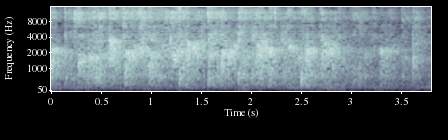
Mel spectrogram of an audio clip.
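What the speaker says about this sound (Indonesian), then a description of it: "Beri tepuk tangan." A group of students in a classroom session claps steadily for several seconds, a continuous, somewhat muffled patter of many hands at a moderate level with no talk.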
